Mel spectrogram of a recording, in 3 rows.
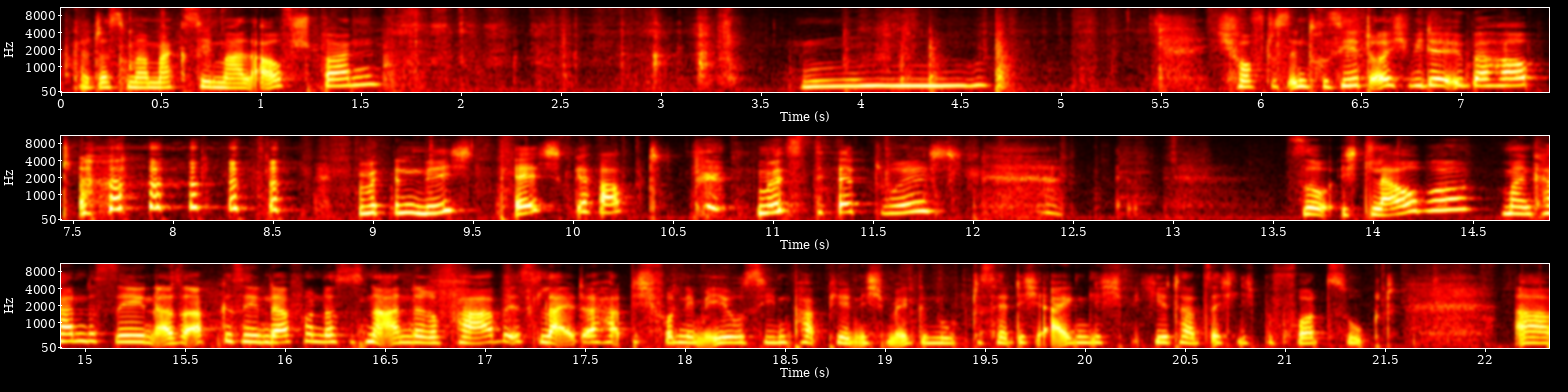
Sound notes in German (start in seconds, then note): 7.5 Gelächter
